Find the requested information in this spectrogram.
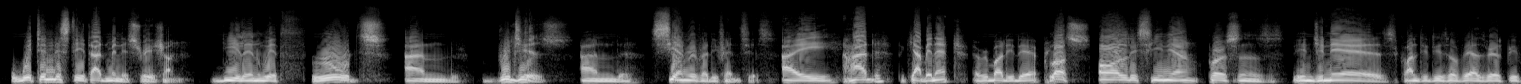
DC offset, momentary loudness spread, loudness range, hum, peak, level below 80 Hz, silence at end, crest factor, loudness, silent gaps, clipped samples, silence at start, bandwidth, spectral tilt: under 0.1%; 9 LU; 2 LU; none; -2 dBFS; -46 dBFS; 0 s; 12 dB; -15 LUFS; none; under 0.1%; 0.1 s; 11.5 kHz; -6.5 dB/octave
